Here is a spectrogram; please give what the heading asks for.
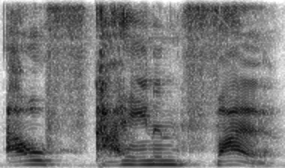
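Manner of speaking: very slow firm "Auf keinen Fall"; slow, firm German no; flat refusal. Retold or imitated. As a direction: drag out the refusal. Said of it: "Ele diz".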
